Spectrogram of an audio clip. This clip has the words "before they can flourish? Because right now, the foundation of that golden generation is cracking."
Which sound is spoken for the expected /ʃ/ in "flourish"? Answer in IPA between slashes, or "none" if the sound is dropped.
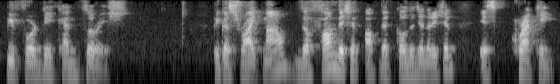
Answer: /ʃ/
